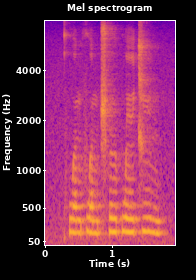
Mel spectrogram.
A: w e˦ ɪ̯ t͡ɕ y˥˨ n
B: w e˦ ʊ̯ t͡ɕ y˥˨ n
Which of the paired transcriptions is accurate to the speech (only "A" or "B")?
A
